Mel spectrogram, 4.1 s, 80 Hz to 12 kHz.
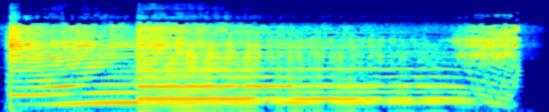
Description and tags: Slides-Slide G Slow-5
Slide guitar slow G 5 chord.
Recorded by Andy Drudy.
Seaford East Sussex - Home Studio.
Software - Sonar Platinum
Stereo using MOTU 828Mk 3 SM57 and SM68
Start into a Marshall TSL1000
Date 20th Nov - 2015
Slide, Blues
